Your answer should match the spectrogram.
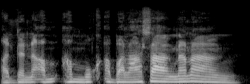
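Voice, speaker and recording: A man playing a simple, excitable middle-aged bachelor in an Ilocano radio comedy drama, with an Ilocano accent. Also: medium pitch, moderate pace, lightly acted. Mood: bashful, excited.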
